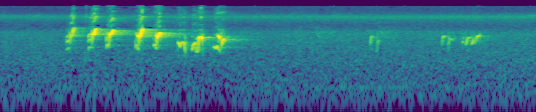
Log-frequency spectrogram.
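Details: Southern Dok Taeng form of red-whiskered bulbul in its doubled, fierce song style: a rolling burst of about nine lively chirped notes, followed by a few quieter, distant-sounding notes against light background hiss.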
